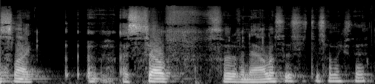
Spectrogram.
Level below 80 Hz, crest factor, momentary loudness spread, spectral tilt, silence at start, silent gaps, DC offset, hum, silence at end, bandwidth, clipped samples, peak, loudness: -52 dBFS; 18 dB; 15 LU; -4.5 dB/octave; 0 s; none; under 0.1%; none; 0 s; 17 kHz; under 0.1%; 0 dBFS; -18 LUFS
